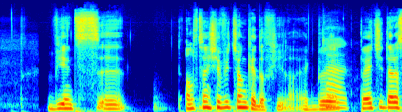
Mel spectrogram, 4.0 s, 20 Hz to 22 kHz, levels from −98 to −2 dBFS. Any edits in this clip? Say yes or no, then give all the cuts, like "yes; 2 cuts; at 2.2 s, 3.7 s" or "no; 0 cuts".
yes; 2 cuts; at 2.0 s, 2.5 s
